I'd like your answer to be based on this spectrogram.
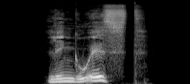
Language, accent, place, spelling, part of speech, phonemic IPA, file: German, Germany, Berlin, Linguist, noun, /lɪŋˈɡu̯ɪst/, De-Linguist.ogg
- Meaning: linguist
